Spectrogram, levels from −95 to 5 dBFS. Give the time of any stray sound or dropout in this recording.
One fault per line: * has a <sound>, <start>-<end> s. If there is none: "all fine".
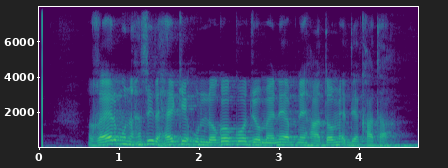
all fine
